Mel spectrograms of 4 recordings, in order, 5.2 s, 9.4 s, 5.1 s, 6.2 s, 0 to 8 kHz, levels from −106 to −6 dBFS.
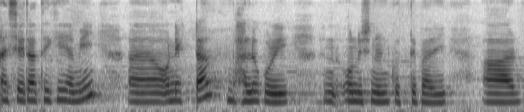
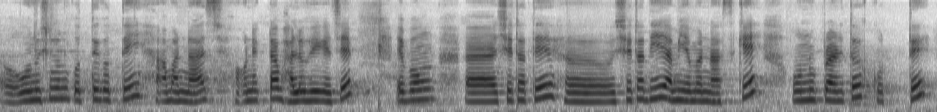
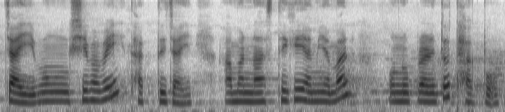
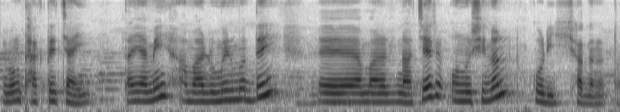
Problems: constant background noise, continuous background conversations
